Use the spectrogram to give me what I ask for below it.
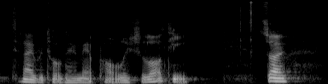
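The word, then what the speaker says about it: złoty: So this is zloty. That's how you actually pronounce that currency.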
